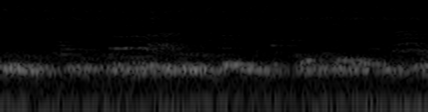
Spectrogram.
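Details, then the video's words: Spotted dove kept as a Thai-stock decoy bird, giving a steady run of low, soft cooing notes that swell and fade over three seconds, with a faint low hum underneath. "Cu gáy mồi thailand"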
